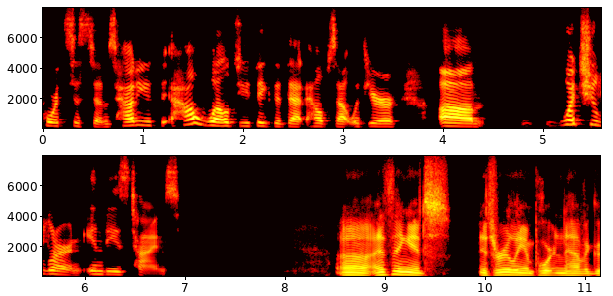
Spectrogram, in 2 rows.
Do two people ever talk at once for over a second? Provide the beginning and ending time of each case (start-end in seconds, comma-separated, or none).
none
